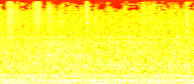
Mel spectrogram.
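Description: Quiet steady background hum and hiss, with a few faint light ticks from metal knitting needles and yarn being worked.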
